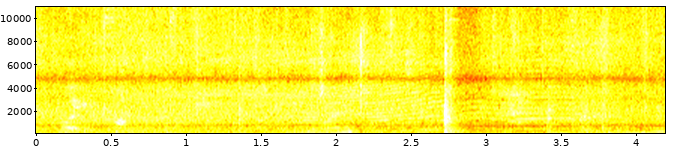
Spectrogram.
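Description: Faint voices and movement, with one sharp knock about two and a half seconds in.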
